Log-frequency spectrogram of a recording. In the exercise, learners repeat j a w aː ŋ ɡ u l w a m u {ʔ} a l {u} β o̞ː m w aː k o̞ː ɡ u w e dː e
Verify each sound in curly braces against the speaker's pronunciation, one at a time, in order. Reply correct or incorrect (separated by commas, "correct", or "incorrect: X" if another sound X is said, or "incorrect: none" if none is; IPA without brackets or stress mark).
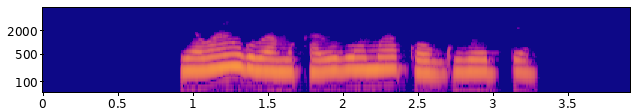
incorrect: k, correct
